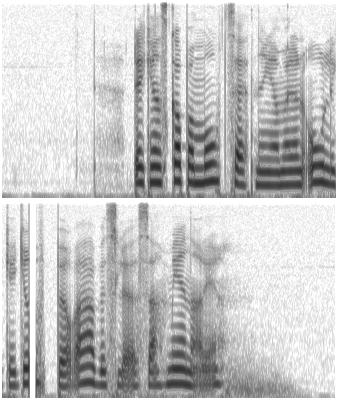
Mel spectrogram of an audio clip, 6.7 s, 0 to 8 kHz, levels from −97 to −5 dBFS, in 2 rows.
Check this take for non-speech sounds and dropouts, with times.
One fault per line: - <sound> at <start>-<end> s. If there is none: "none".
- dropout at 3.6-3.7 s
